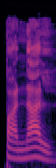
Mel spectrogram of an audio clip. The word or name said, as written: panal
